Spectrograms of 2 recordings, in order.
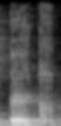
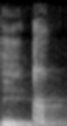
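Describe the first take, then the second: First: EK said with a short E, as in "neck"; short-vowel EK in place of "eek"; mispronounced. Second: EKE said as "eek", long EE; long-vowel EKE, rhyming with "seek"; correct pronunciation. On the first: Teacher showing the wrong way to say eke, mispronounced. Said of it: "Not ek". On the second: Teacher correcting the word eke, correct pronunciation. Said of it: "No, it's eke". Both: Shown as a demonstration.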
